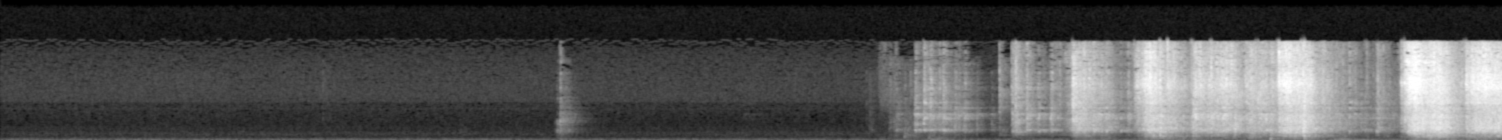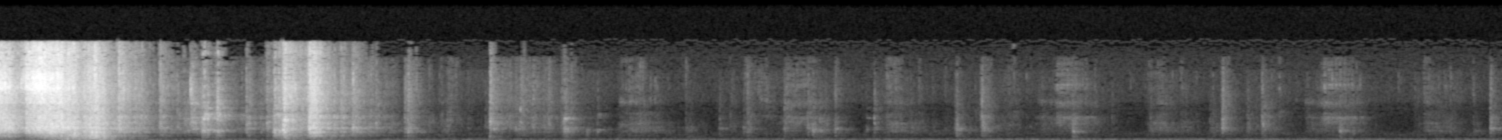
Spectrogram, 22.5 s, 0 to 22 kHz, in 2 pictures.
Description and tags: Opening vertical blinds. Stereo recording (Zoom H4, internal mics.)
